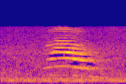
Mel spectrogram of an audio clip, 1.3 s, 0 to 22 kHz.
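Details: Woodlands cat, eating, recorded 06/07/2012: a single clear, tonal meow that swells and fades within half a second, over a low constant room hum; a woman speaks to it softly around it.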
